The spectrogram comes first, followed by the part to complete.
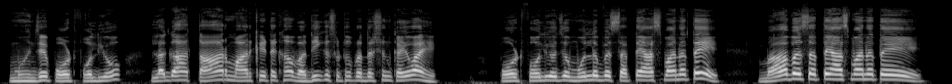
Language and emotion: Sindhi, happy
